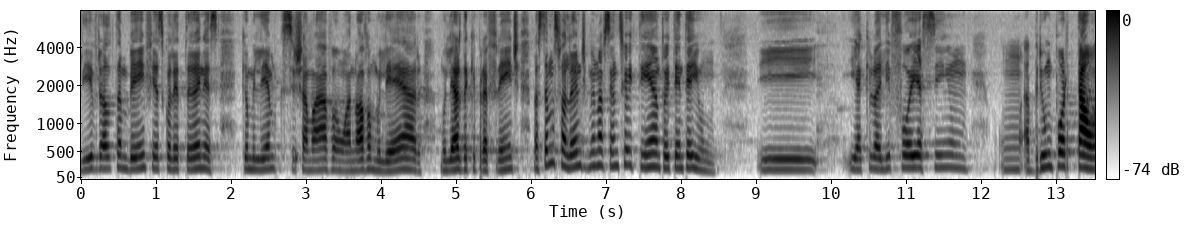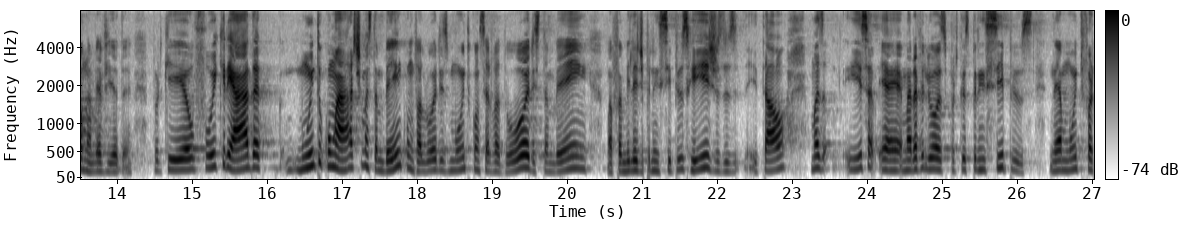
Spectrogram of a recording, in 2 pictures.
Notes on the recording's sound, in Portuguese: foi gravado durante a 38ª Feira do Livro de Bento Gonçalves/RS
